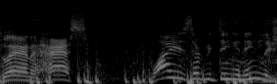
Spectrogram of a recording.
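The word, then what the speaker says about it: Lannahechee: no no no no no no the the Lana Hatchi it runs right near here yeah but it's pronounced Lana hasp why is everything in English said differently than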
